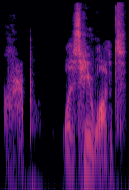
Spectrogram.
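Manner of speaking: whispered, panicked aside to himself; inner thought whisper. Retold or imitated. Izuku thinking in a nervous whisper. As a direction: hush it like a private thought. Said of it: "and in his mind, like".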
